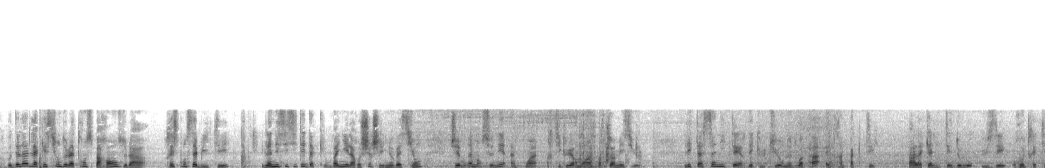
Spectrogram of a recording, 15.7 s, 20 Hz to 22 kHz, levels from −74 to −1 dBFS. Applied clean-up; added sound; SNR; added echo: none; Truck; 13 dB; none.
